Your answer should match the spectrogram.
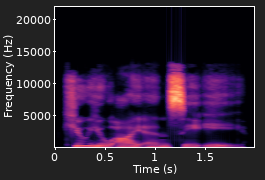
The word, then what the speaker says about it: quince: 15 is quince, Q-U-I-N-C-E, pronounced quince.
